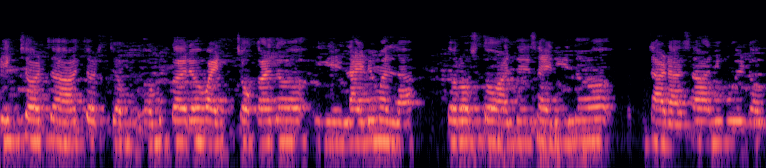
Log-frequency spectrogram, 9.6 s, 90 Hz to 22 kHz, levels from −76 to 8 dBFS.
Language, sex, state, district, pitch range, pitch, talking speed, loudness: Konkani, female, Goa, North and South Goa, 205-215 Hz, 210 Hz, 140 wpm, -16 LUFS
